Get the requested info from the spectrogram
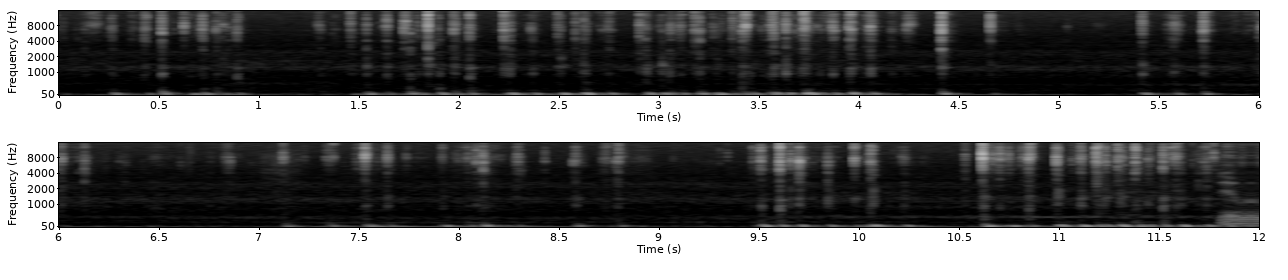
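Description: Typing on a computer keyboard: quick runs of keystrokes, thinning to scattered clicks in the middle before picking up again near the end.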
